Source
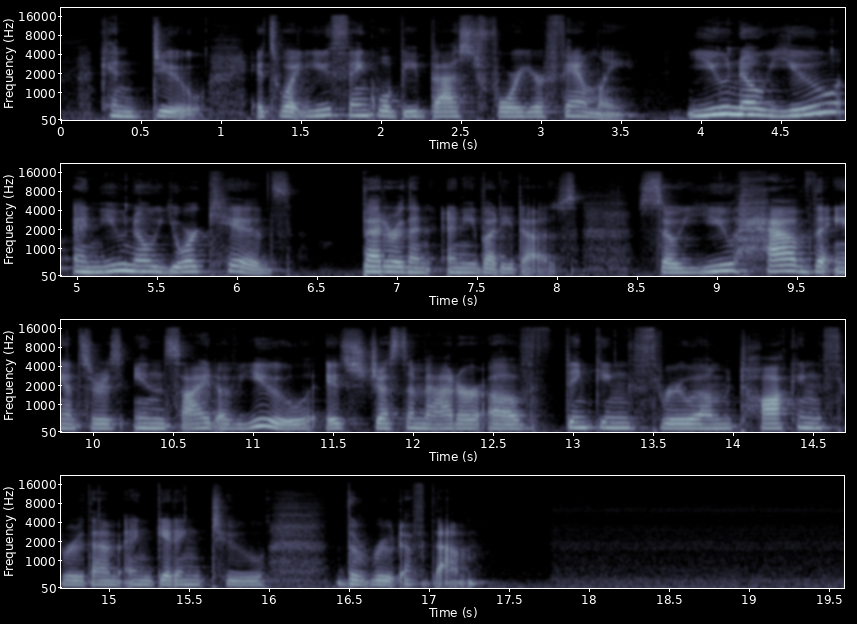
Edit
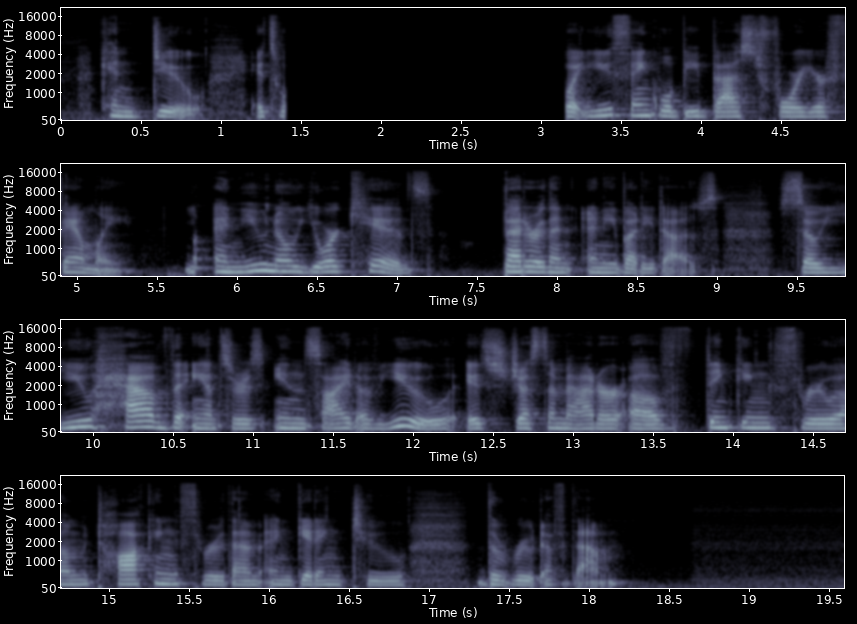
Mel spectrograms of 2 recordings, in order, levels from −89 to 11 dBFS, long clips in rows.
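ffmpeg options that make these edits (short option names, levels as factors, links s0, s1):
-filter_complex "[0:a]asplit=3[s0][s1][s2];[s0]atrim=end=1.4,asetpts=PTS-STARTPTS,afade=t=out:st=1.396:d=0.004:c=hsin,apad=pad_dur=1.76[s3];[s1]atrim=start=1.4:end=3.972,asetpts=PTS-STARTPTS,afade=t=in:d=0.004:c=hsin[s4];[s2]atrim=start=4.848[s5];[s3][s4]concat=n=2:v=0:a=1[s6];[s6][s5]acrossfade=d=0.004:c1=hsin:c2=hsin"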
